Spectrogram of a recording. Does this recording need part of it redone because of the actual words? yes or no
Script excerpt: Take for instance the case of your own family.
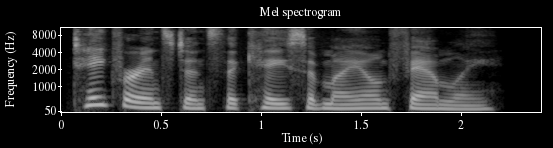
yes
